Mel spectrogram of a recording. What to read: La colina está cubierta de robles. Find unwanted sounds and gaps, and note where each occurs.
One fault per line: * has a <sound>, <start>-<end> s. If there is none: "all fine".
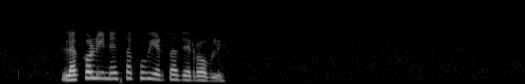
all fine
